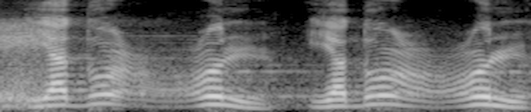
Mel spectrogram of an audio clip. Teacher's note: اب یہ دال پر بھی عین پر بھی پیش ہے اور عین پر تشدید ہے، اس کو 2 مرتبہ پڑھیں گے، دوہرا پڑھیں گے، وسط حلق سے ادا کریں گے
